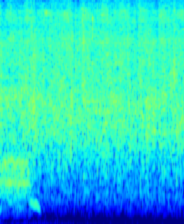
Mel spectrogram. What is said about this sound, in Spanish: Yo nací para hacer que Dios se contente conmigo. Si usted entendió eso, dele mejor el aplauso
